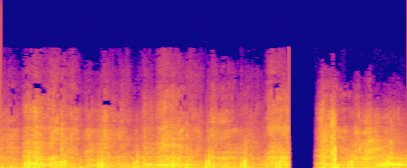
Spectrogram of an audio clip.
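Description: Running footsteps on a paved road with the jostling of a handheld camera. The sound cuts out completely for a split second about three seconds in.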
